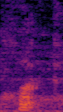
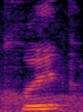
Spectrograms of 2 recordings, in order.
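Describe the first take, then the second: First: The vowel is a short i sound. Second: The vowel is a long ee sound. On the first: "That's what it's called. It's a crick" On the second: "A creek or a crick?"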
